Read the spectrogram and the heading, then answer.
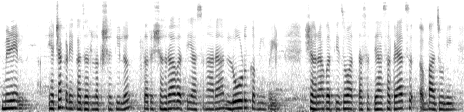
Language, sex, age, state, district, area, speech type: Marathi, female, 45-60, Maharashtra, Pune, urban, spontaneous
